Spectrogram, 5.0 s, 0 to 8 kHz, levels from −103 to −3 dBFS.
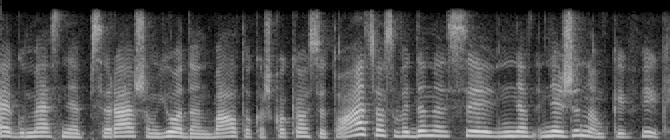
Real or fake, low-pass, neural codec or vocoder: real; 7.2 kHz; none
